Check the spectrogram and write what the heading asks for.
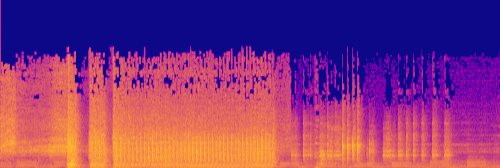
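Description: Pneumatic impact wrench hammering on a nut on a pit bike engine. It gives two short bursts, then runs for about three seconds before stopping. Background music plays throughout.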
